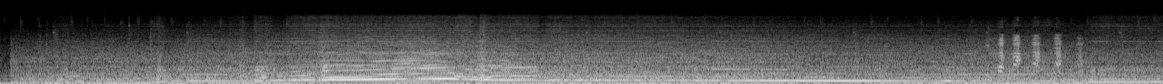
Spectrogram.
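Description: A K-swapped Honda Civic coupe engine revs up sharply on its first drive, the pitch climbing to a loud peak and then settling into a sustained drone, with a brief burst of rattling near the end.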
